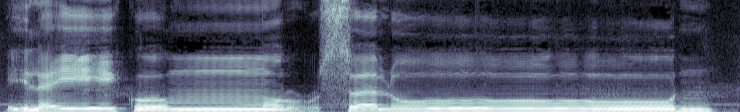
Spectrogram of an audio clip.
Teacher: میم ساکن کے بعد دوسرا میم آیا ہے، تو گویا کہ پہلا میم نہیں پڑھا جائے گا، یہ والا میم اس میں مدغم ہوگا۔ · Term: ادغام شفوی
